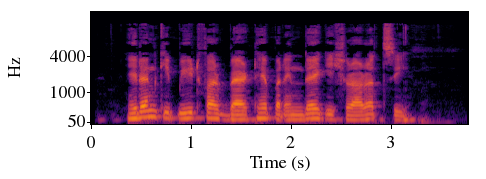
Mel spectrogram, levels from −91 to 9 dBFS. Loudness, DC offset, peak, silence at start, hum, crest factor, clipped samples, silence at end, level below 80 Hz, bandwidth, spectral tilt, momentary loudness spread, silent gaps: -25 LUFS; under 0.1%; -8 dBFS; 0.35 s; none; 18 dB; under 0.1%; 0.45 s; -54 dBFS; 11.5 kHz; -5 dB/octave; 9 LU; none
